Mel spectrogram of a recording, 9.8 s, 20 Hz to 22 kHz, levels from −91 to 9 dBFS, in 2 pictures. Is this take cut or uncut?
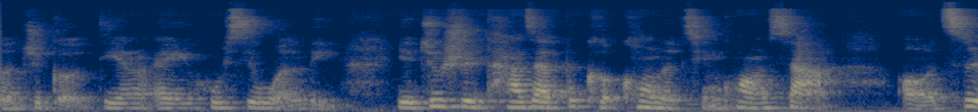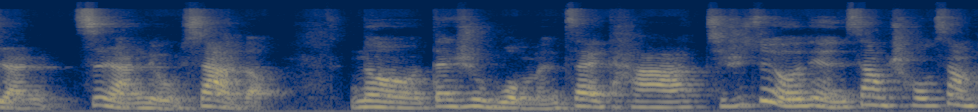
uncut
